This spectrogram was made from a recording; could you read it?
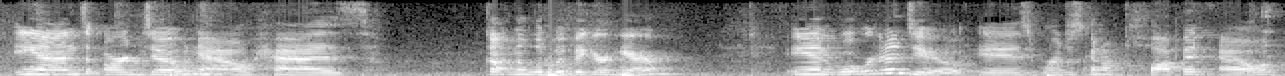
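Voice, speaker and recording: A woman with a slightly high, somewhat bright voice presents a casual, step-by-step home baking demonstration, chatting informally with the viewer. The indoor kitchen is echoey, and faint background noise can be heard.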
